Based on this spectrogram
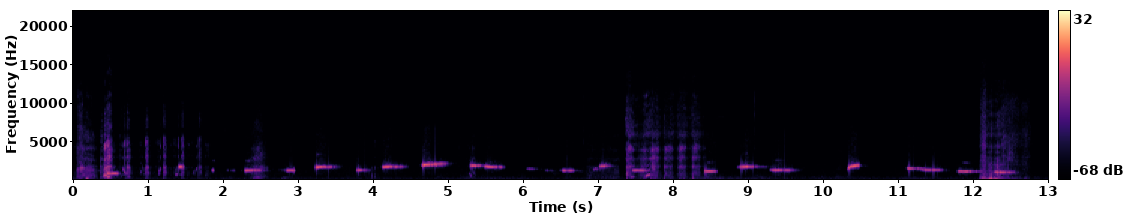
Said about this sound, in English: I thought you were whistling one of their songs. Yeah, that would have made more sense. I went for the Jeopardy theme.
